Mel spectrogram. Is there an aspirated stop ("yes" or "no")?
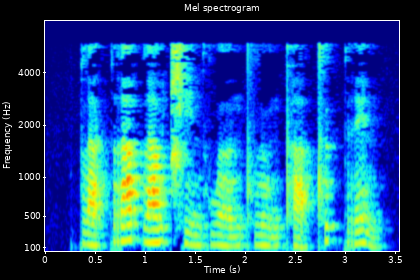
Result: yes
